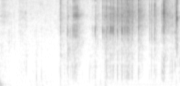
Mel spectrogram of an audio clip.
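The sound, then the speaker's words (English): Crinkling and tearing as a plastic takeout case and a foil wrapper holding food are opened. Irregular rustles and crunches start soft, then grow louder and denser. “let's get this out of here. It came in a little plastic case here and take home. It comes in a foil wrapper here.”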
